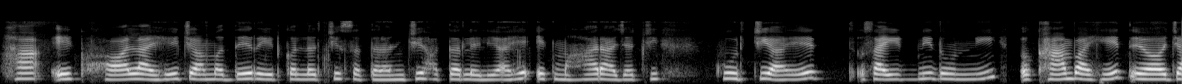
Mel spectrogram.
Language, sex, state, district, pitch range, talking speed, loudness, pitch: Marathi, female, Maharashtra, Pune, 230-255 Hz, 100 wpm, -15 LUFS, 240 Hz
